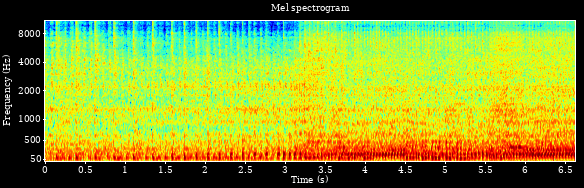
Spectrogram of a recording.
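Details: Simplicity two-stage snowblower single-cylinder engine after cleaning fuel line and adding fresh gas; picks up and settles into even steady chug with no surging or misses, running normally.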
